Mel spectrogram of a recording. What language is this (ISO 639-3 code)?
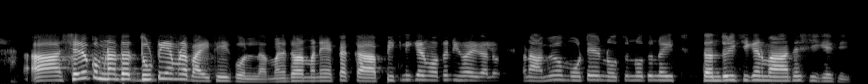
ben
